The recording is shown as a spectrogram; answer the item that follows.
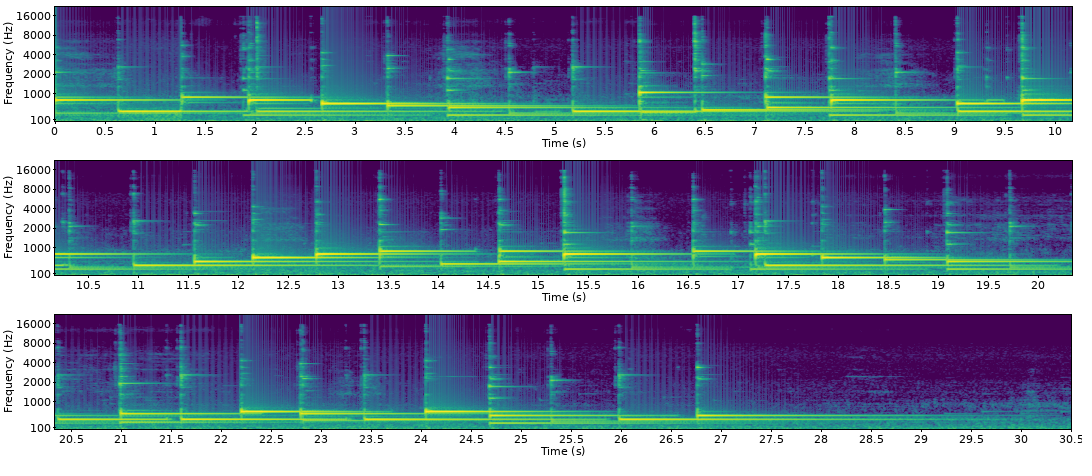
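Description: Hollow-body kalimba played solo: a slow melody of plucked metal tines, each note ringing and decaying, often two notes sounding together. The last note fades out near the end.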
